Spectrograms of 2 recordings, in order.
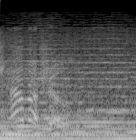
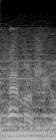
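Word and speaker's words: Hammarskjöld: pronounce his name quickly well i pronounced myself in swedish hammer show but if you say hammer shield that's all right foreign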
